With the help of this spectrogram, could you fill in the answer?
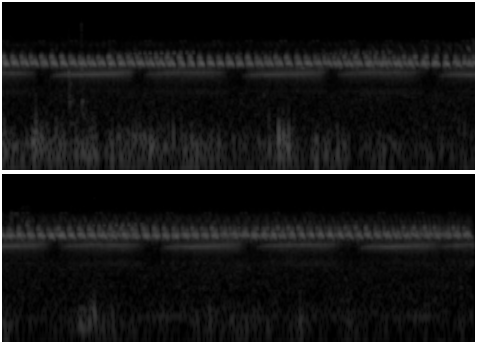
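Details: A sustained, rapid, buzzing trill from a Great Plains toad runs without pause through the whole stretch. A softer, lower tone switches on and off roughly every second underneath, against a light background hiss.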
